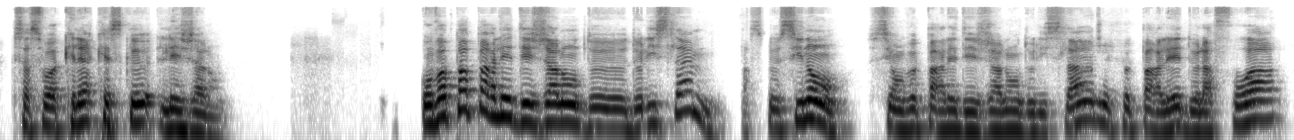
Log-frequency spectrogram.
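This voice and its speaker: A teacher at an Islamic institute is giving a classroom lecture to his students. His voice is a bit high for a man, with a darkish tone, and his first language is Arabic. He speaks French hesitantly, full of fillers and restarted sentences, slipping Arabic phrases in along the way.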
